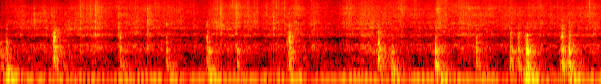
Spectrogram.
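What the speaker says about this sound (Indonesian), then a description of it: "Aku mau mulai goreng ini" Potatoes frying in a pan of hot oil, a steady close sizzle with regular scraping stirs every half second or so, no voices.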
